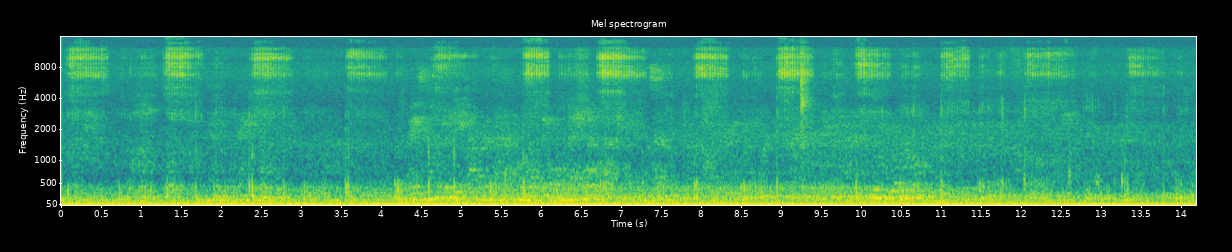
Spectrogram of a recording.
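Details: Cat purring in a long low rumble with rhythmic breath pulses, accompanied by intermittent soft rustling and faint background murmur.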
